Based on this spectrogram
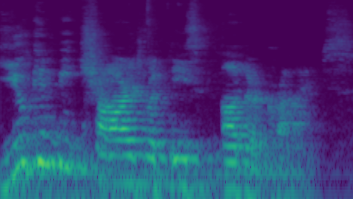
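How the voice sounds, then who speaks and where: Audible room echo surrounds a man speaking at a fairly slow pace. His pitch is fairly high, with ordinary variation. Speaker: teacher. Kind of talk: lecture.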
